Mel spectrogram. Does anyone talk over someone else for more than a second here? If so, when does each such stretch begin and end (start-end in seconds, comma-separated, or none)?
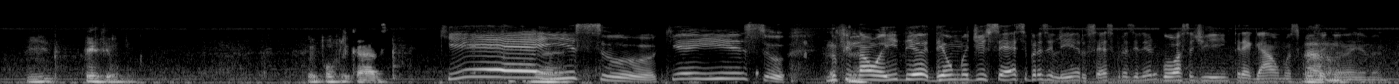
none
